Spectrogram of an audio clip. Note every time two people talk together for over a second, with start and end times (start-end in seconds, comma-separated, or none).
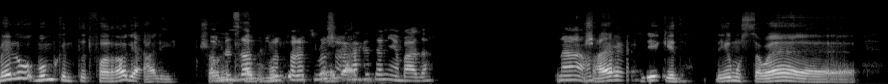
2.1-3.8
